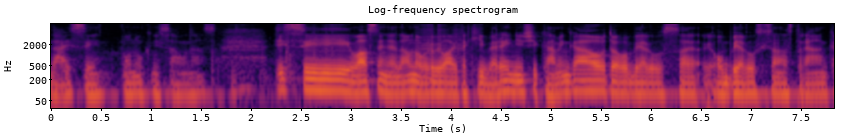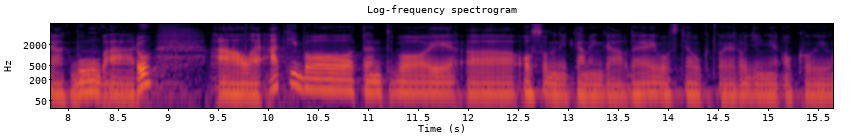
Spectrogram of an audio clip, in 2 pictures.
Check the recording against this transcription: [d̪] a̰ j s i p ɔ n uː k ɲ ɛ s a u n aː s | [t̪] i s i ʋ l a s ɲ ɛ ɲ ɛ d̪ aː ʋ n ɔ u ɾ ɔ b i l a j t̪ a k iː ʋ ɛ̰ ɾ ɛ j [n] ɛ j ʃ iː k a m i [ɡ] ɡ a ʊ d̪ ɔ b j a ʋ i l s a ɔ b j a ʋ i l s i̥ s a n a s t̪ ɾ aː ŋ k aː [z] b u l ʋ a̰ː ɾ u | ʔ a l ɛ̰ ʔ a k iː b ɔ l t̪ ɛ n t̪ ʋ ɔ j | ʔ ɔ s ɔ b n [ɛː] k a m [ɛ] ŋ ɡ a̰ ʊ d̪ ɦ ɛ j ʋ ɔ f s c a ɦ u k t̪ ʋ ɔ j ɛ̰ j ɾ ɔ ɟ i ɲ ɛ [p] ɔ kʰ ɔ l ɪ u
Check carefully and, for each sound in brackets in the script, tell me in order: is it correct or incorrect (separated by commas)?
correct, correct, incorrect, incorrect, incorrect, incorrect, incorrect, incorrect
